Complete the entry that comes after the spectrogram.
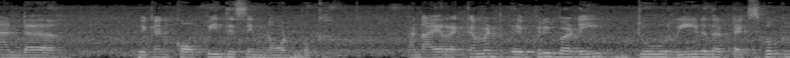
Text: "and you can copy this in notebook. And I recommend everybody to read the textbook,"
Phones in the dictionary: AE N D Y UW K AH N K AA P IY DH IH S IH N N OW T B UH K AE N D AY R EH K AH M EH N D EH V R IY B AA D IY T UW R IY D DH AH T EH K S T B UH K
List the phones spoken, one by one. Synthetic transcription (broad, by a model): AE N D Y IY K AH N K AA P IY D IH S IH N N OW T B UH K AE N D AY R EH K AH M EH N D EH V R IY B AA D IY T UW R IY D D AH T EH K S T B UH K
